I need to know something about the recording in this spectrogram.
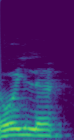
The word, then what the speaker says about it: Euler: de la recta de hoy la recta de boiler euler se escribe euler se pronuncia hoy la que dice la recta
